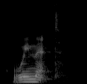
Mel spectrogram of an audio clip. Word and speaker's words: Ouimet: I believe O-U-I in French is we. So O-U-I-M-E-T. – It's Francis Ouimet. – We met. As in, we met.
